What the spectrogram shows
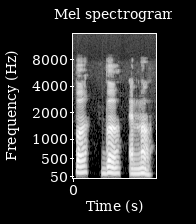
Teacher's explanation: the airflow is modified by creating a constriction between the lower and the upper lips. For example, p, b, and m. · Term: Bilabial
